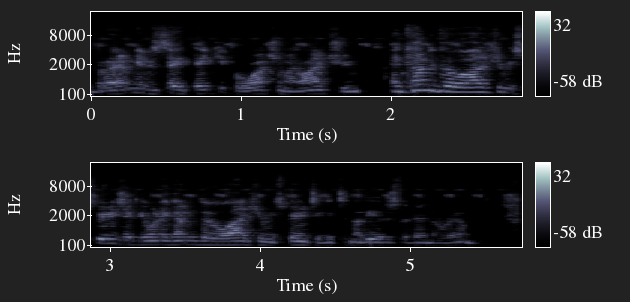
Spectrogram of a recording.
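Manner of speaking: very fast, rapid-fire, run-on rattled-off talk. A streamer thanking viewers for watching the live stream, talking really fast. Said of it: "It is fun for me to talk really fast".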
